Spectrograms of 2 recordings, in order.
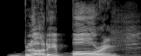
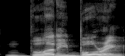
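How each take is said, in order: First: It is said in a put-on British accent. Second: It is said in the speaker's normal accent.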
